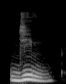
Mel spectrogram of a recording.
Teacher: tengah lidah ya, bertemu langit tengah-tengah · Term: jimnya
